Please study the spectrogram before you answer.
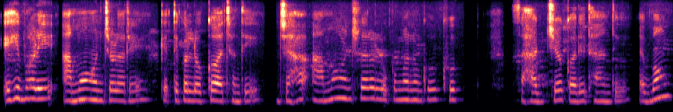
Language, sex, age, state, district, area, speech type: Odia, female, 18-30, Odisha, Jajpur, rural, spontaneous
